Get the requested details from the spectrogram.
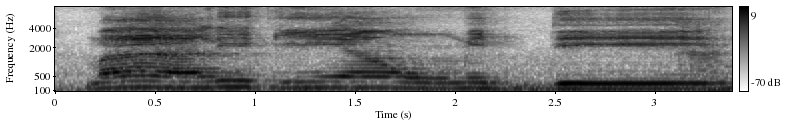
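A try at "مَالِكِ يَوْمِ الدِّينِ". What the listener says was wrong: Nah, kenapa agak sedikit keluar dari hidung, Pak? Maliki yaumiddin.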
